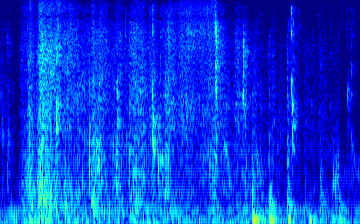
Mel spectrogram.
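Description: Close-miked chewing of a mouthful of food: a steady run of crunching, clicking and wet mouth sounds.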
